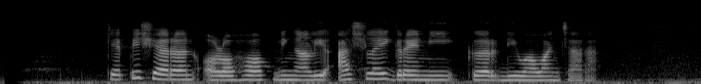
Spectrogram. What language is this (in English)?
Sundanese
